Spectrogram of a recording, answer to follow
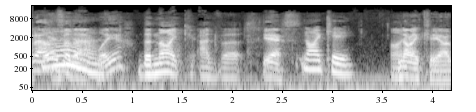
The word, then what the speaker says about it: Nike: no it's not that Americans say Nike and it's an American brand so it's Nike thank you course young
